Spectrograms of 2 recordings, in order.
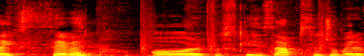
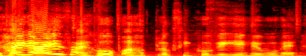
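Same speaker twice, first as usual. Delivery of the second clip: rattled off, much higher and louder; mock rushed intro; 7 semitones higher, 9 dB louder than usual. Shown as a demonstration. Vlogger mocking her own hurried intro, in a rushed high gabble. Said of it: "जैसे मैं जल्दी जल्दी बोलती".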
